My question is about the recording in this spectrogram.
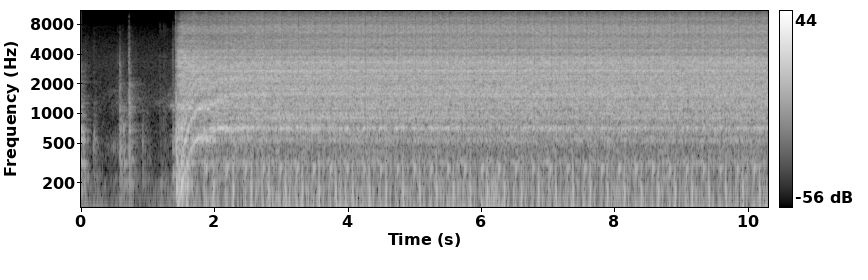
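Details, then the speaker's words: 1968 John Deere 140 garden tractor on choke, started from a weak jump pack: slow, laboured cranking about four compressions a second with no firing as the pack dies; won't start. "His pack's probably dead. See? Yep. Let's see here. All right. So, that pack just died. That wasn't very charged."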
